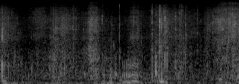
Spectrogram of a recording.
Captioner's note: rustles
